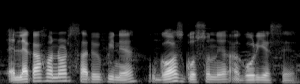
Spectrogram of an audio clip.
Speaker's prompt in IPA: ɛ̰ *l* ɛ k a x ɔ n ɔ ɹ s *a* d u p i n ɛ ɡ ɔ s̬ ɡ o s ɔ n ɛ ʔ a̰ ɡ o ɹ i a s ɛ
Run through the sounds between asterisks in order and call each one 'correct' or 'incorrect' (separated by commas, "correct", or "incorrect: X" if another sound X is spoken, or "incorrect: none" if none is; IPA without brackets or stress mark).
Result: correct, correct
